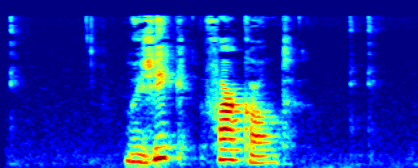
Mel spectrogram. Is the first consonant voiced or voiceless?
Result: voiced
